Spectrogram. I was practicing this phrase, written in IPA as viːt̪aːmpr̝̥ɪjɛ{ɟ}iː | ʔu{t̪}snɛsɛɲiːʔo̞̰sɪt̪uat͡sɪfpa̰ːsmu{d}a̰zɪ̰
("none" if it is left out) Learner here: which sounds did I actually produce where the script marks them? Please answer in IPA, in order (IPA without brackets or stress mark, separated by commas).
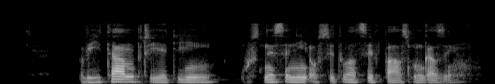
c, none, ɡ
